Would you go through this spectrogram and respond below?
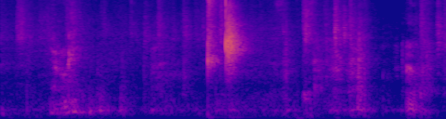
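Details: Pet French bulldog reacting to fingers pointed at him, which he hates; short high whines and yelps with a sharp squeal midway, over people speaking Romanian and teasing him indoors.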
